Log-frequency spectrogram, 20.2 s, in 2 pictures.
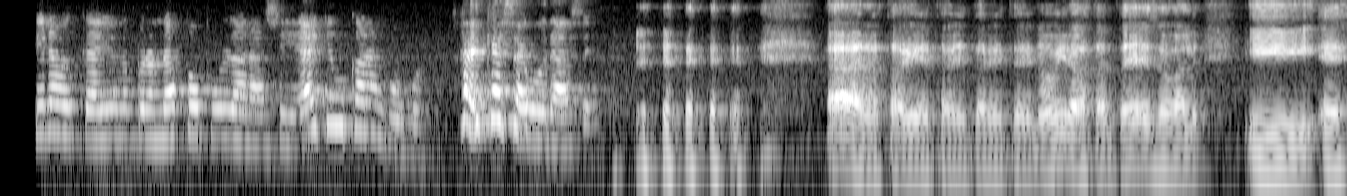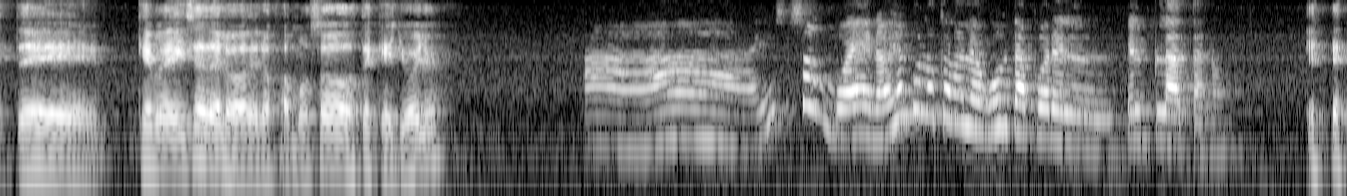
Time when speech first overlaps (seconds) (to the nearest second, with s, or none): none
